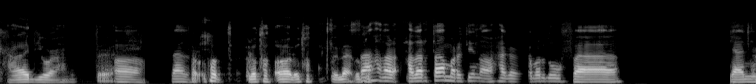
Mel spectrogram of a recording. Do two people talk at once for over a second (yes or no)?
no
